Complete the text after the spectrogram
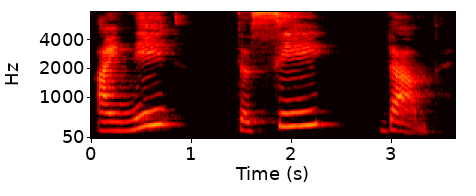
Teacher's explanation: Eu tenho dois verbos, os dois verbos são mais fortes na frase. Essa é a entonação.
